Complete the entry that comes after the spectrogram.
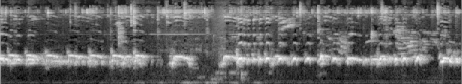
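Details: Kerot koar song of a local zebra dove, played to lift the mood and breeding readiness of other doves: long continuous purring, rippling coos with one short break, faint high chirping and light knocks behind.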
